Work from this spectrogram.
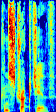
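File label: "constructive", English, British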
